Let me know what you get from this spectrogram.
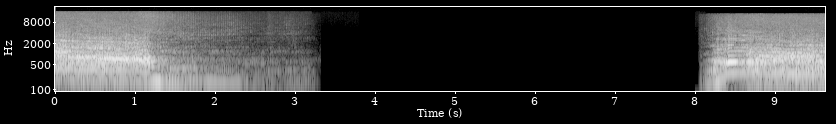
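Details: Hippopotamus (Congo) sounding a loud, rough roar that fades out over about two seconds, then a long silence before another harsh, grating bellow bursts in sharply.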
